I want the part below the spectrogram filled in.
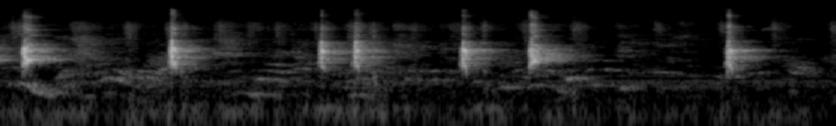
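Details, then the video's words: Male sooty-headed bulbul delivering abrupt, harsh single notes at uneven spacing, roughly one each second, with some notes paired closely. Faint low background noise runs underneath. "trucuk jantan"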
